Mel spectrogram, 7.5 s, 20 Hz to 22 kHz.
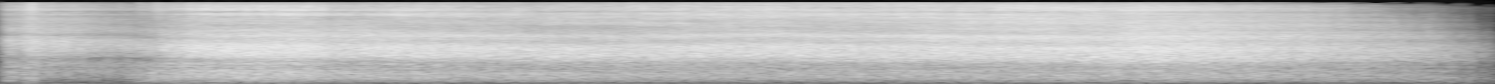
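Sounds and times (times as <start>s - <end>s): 
bomb fuse being lit and burning: 0.0s - 7.4s.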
